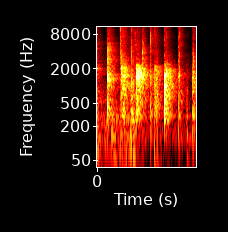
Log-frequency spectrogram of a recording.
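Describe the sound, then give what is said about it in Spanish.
A short burst of applause: a handful of sharp, fairly loud claps in a quick, slightly uneven rhythm, with no voices over them. “Un aplauso.”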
